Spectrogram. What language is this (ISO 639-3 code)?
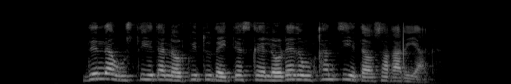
eus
